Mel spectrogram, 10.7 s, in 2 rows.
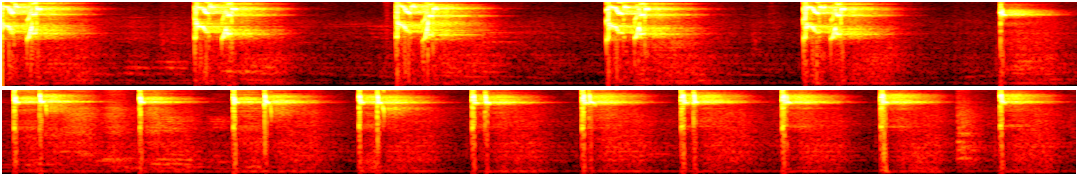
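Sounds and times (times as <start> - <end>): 
bird song in short bright chirping bursts: 2.0 - 10.7.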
